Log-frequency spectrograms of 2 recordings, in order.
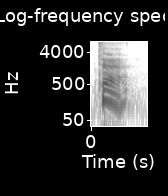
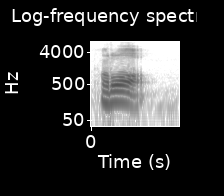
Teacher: ta is light and ra is heavy here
